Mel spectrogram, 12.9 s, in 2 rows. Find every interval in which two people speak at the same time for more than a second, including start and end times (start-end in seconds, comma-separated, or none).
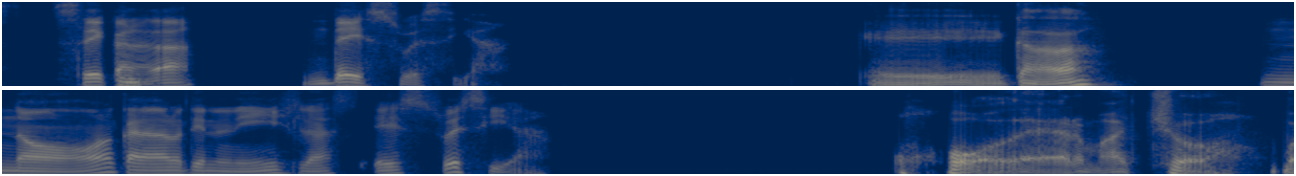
none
